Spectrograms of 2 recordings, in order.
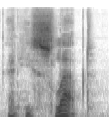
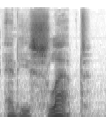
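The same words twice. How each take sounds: The two takes are said the same way.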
